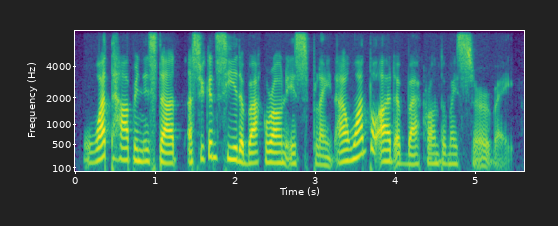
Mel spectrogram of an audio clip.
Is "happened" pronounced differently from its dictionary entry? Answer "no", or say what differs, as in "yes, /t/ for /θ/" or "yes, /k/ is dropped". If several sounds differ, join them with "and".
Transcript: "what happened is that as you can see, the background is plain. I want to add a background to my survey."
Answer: yes, /d/ is dropped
